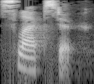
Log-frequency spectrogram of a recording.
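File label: "slapstick", English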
